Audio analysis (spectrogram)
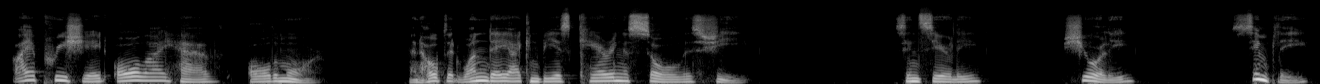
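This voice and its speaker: A performer voicing a thoughtful, grateful young female pony reading a diary entry in a gentle, measured, sincere way. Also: medium pitch.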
